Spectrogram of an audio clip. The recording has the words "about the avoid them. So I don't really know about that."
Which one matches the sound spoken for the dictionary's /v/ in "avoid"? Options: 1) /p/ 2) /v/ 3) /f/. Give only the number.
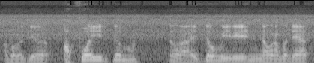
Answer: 1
